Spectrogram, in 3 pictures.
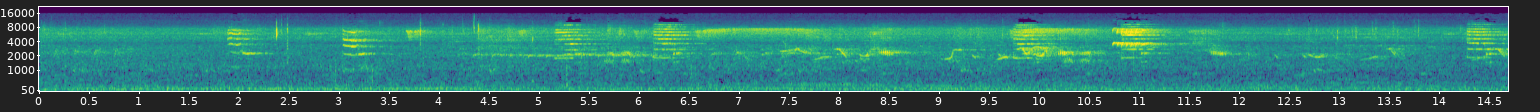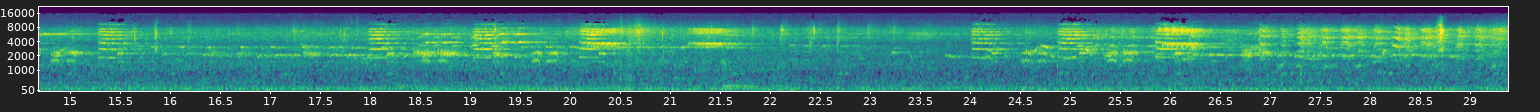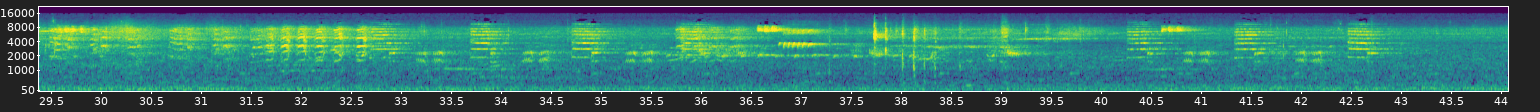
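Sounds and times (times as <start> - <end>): steady low background noise: 0.0 - 44.0
birds chirping and trilling: 14.3 - 43.0.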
